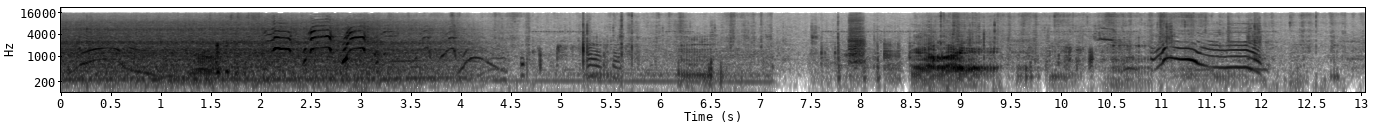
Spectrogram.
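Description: Hyenas whoop and giggle in high, rising cries close by.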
